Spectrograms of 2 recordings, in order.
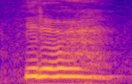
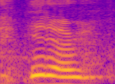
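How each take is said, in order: Both takes have the same delivery.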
